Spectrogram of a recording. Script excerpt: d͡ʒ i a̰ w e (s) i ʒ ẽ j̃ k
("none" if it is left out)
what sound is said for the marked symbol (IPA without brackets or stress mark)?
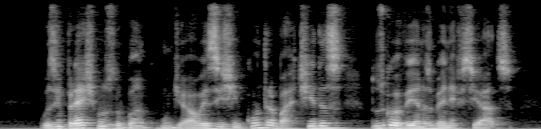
z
